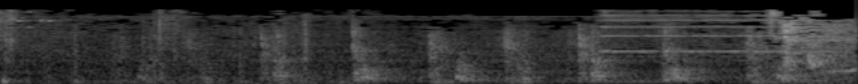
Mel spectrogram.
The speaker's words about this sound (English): That's odd. I wonder why the machine door closed.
